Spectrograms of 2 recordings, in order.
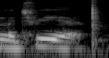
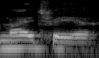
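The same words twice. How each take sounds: First: The name is said the American way. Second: The name is said the European way, stressing MAI.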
